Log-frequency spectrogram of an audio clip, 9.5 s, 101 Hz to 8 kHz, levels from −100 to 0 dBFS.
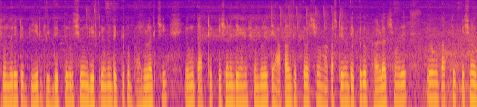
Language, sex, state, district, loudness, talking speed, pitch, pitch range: Bengali, male, West Bengal, Dakshin Dinajpur, -22 LUFS, 235 wpm, 125 Hz, 120-130 Hz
